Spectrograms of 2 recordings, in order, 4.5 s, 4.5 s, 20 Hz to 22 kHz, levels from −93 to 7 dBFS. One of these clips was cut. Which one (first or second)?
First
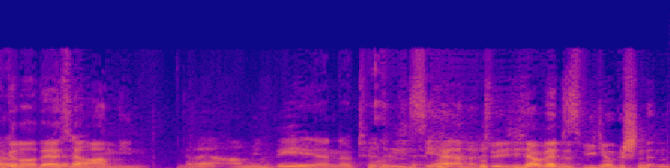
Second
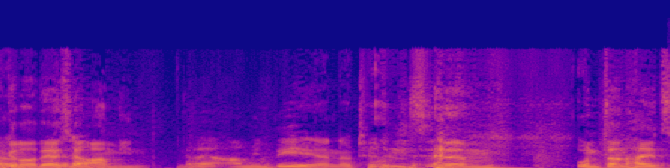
first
